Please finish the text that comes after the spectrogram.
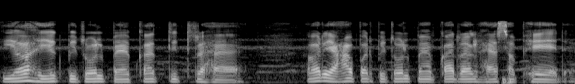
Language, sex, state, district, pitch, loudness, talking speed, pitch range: Hindi, male, Jharkhand, Palamu, 125 Hz, -19 LUFS, 165 wpm, 120-135 Hz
